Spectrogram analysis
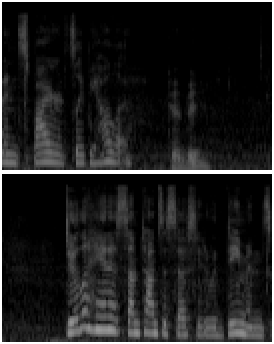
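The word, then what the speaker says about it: dullahan: there is the duluan dulahan I'm going to say dulahan the Irish dulahan sometimes spelled duin or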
